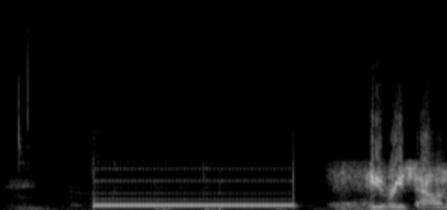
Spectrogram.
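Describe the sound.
A telephone tone sounds while a call is being placed: one steady, clear electronic tone holds for about two seconds, then a voice starts speaking.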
